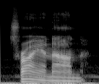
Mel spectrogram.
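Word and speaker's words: Trianon: A woman sat sketching on the grass near the triionan. Trian, is that better? That's not That is not better. Tryonan, you got it.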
